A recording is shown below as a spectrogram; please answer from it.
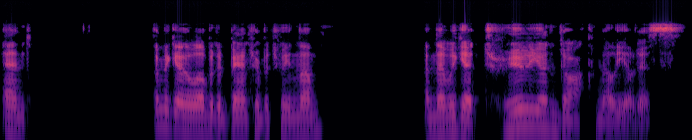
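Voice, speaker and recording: Male vtuber, casual fan commentary, mid-pitched clean smooth voice, close dry sound. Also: moderate pace, a bit bright, dry recording. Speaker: vtuber reading and commenting on manga.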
